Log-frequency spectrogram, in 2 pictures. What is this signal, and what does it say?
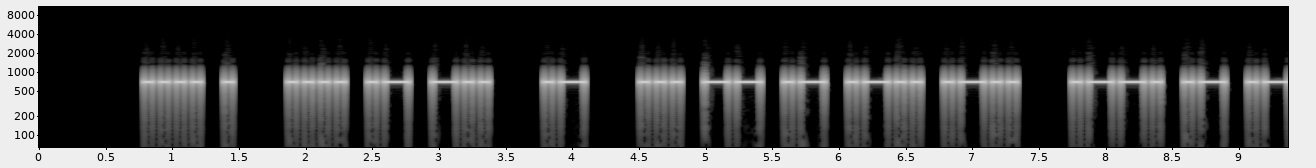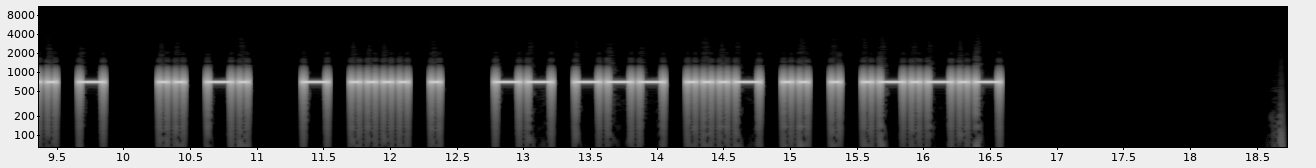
Morse code, heard as a keyed tone, about 21 wpm, 700 Hz. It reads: HE HAD A SMALL PART IN THE MOVIE.
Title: Sentences from Top 1000 Words - Review Part 5 - 20wpm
